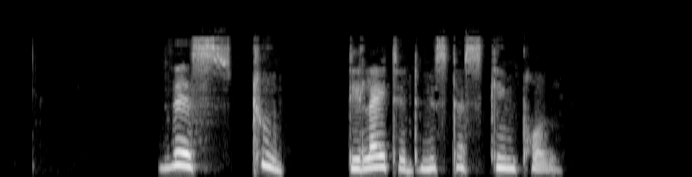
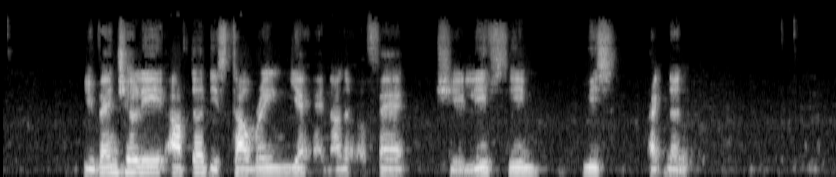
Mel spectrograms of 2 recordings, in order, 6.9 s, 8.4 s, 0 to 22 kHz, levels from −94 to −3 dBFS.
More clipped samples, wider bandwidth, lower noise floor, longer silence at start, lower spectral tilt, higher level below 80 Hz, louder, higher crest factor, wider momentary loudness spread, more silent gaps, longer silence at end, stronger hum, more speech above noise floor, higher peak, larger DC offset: neither; second, 9.4 kHz vs 13.5 kHz; first, under -90 dBFS vs -68 dBFS; first, 1.6 s vs 0.85 s; about the same, -4.5 dB/octave vs -5.5 dB/octave; second, -74 dBFS vs -62 dBFS; about the same, -21 LUFS vs -19 LUFS; about the same, 22 dB vs 18 dB; about the same, 13 LU vs 13 LU; first, 3.17-3.47 s vs none; second, 1.35 s vs 1.5 s; neither; first, over 70 dB vs 50 dB; about the same, -2 dBFS vs -2 dBFS; neither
